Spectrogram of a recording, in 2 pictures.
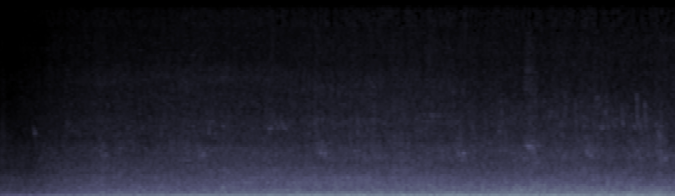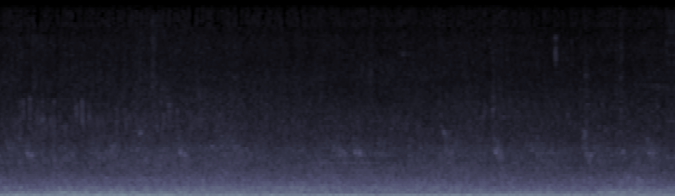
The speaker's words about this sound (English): So we've just walked up Wellington Street, just gone underneath a railway bridge, and we're just by Armley Gyratory, which is a really big roundabout. It's quite noisy, and we've just come a little bit away to get a bit of quiet.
